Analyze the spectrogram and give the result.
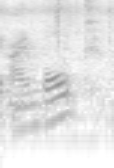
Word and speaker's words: Imbolc: It's spelled I-M-B-O-L-C, so I'm going to say Imbolc.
